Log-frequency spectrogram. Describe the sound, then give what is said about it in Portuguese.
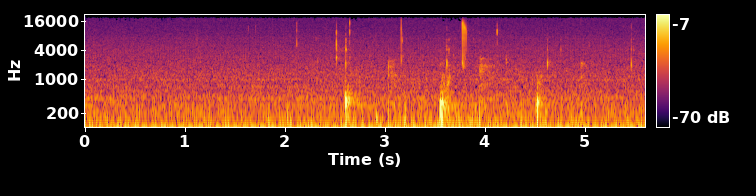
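Small, close-up mouth sounds of someone sipping and swallowing water: a few soft wet clicks and gulps spaced a second or so apart over a steady low hiss, with no talking. “Toma, tomar até um golinho de água para dar pro cérebro dar aquela resfriada.”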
